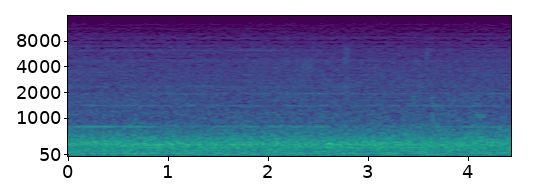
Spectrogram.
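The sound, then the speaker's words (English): A steady, droning simulated airplane engine in Flight Sim, using a sound set from Skysong Soundworks, hums continuously at moderate loudness, a broad rumbling roar with a faint tonal whine riding on top and no pauses or changes. “That plane sounds cool.”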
